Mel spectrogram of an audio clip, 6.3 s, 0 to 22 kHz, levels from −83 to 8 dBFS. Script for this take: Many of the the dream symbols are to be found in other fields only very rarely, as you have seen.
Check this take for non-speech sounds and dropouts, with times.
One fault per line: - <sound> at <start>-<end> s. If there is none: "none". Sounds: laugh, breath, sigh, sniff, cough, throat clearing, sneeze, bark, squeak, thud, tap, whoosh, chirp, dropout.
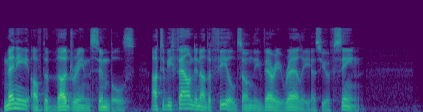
none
